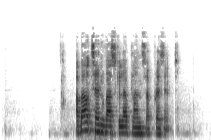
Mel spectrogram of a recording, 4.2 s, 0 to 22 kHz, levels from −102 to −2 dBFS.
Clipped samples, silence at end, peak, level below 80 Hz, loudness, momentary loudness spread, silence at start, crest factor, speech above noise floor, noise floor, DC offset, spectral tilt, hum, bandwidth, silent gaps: under 0.1%; 0.7 s; -4 dBFS; -62 dBFS; -21 LUFS; 17 LU; 1.55 s; 20 dB; 67 dB; -88 dBFS; under 0.1%; -4.5 dB/octave; none; 10 kHz; none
